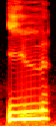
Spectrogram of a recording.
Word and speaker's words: ils: Okay, so you can notice that even if you've got this S at the end, and then here you don't have anything, well, you pronounce them the same way.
